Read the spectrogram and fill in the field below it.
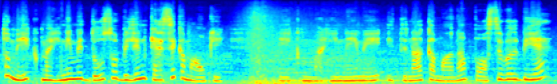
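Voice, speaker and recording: Actress as worried young female companion, audio drama. Questioning, anxious, English-sprinkled speech, average pitch, light music bed. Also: animated, normal speed, lightly acted. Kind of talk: Hindi audio drama acting. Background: background music.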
